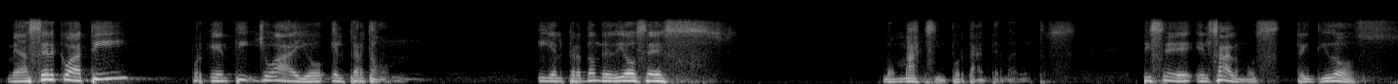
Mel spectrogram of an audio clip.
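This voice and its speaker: A man delivers a sermon with a husky, high-pitched voice. He speaks slowly and deliberately, climbing to shouted pleas and then sinking to near-quiet lines. The manner is that of an impassioned pastor. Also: lively intonation. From El Salvador. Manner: impassioned preaching, rising to shouts and dropping low.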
